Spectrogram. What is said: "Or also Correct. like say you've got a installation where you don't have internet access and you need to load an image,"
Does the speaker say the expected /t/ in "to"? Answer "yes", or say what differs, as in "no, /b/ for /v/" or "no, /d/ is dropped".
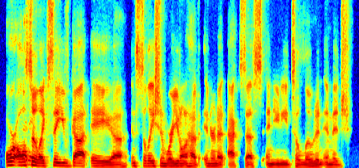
yes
